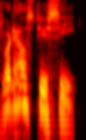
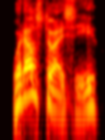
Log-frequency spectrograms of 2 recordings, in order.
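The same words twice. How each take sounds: First: Said in the usual way. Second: Higher-pitched, indignant echo of a question; loathing. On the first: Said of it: "Michael Newton says". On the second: Retold or imitated. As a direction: throw the question back in acted disgust. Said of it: "with loathing".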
